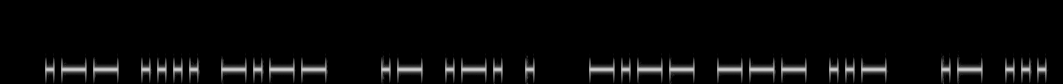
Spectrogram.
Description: Morse code, heard as a keyed tone, about 15 wpm, 700 Hz. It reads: WHY ARE YOU AS
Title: Sentences from Top 1000 Words - Review Part 3 - 15wpm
